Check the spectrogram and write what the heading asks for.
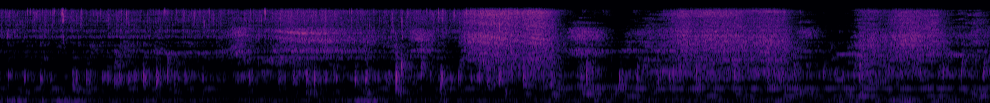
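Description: Soup broth sloshing and dripping as a metal ladle scoops it from the pot, then several short breathy hisses as the hot soup in the ladle is blown on and sipped.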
